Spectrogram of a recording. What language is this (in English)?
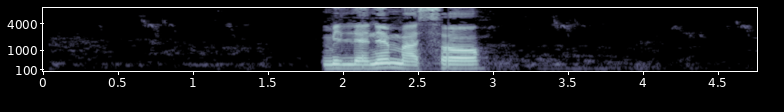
Bakoko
